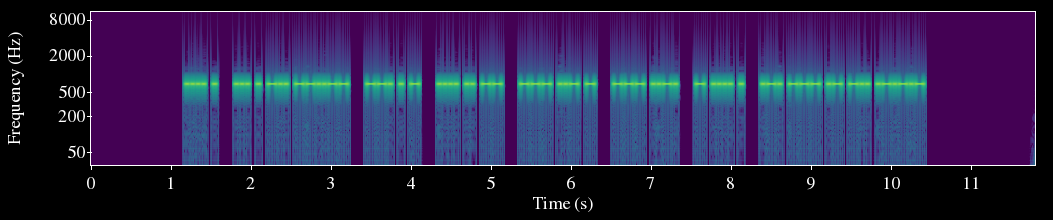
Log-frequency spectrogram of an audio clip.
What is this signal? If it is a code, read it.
Morse code, heard as a keyed tone, about 36 wpm, 700 Hz. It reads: HE SED, GET HIM OUT OF THE ROAD.
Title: Sentences from Top 400 Words and Abbreviations 35wpm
